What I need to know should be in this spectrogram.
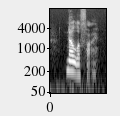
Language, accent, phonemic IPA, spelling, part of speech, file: English, US, /ˈnʌlɪfaɪ/, nullify, verb, En-us-nullify.ogg
- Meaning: 1. To make legally invalid 2. To prevent from happening 3. To make of no use or value; to cancel out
